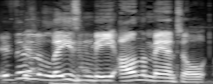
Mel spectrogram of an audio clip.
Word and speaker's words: Lazenby: It's pronounced Lazenby.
